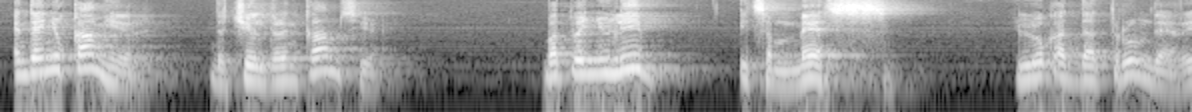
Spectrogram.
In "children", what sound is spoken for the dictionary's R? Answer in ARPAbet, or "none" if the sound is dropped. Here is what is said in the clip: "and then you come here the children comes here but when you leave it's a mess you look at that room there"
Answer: R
